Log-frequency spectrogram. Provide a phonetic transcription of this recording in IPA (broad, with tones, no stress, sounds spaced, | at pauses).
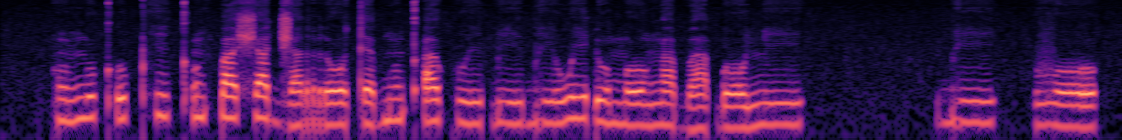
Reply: k ũ˨ ŋ u˦ kʼ u˦ pʰ i˦ kʼ ũ˦ k͡p a˦ ʃ a˦ d͡ʒ a˨ r oː˨ t ɛ˨ b ũ˦ kʼ a˦ kʷ iː˨ ɓ iː˨ b iː˦ w i˦ ɗ u˨ m oː˦ ŋ a˦ b a˨ ɓ oː˨ ɲ iː˦ | b iː˦ | v oː˨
